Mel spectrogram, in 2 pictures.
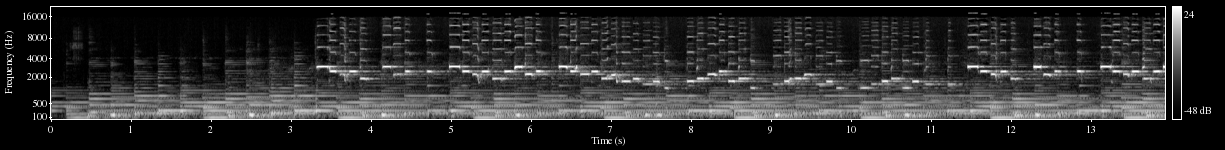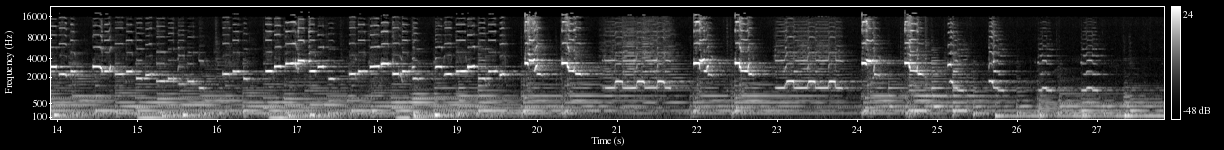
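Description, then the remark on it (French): High-pitched little whistles imitate a nightingale, warbling and trilling in quick melodic runs over a steady, low instrumental accompaniment, with a busier, brighter flurry of notes toward the end. “Mais qui sont petites parce qu'elles doivent sonner extrêmement aiguës pour imiter la hauteur de l'oiseau.”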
